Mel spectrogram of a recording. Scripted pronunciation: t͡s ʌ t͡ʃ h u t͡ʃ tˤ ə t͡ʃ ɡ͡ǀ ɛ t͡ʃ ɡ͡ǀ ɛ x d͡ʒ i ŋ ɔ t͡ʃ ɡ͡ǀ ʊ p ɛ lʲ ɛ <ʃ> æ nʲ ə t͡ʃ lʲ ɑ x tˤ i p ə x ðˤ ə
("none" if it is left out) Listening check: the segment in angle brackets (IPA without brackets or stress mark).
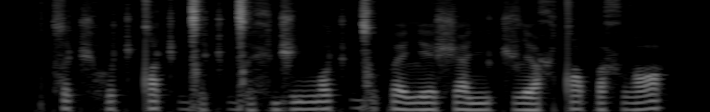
ʃ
